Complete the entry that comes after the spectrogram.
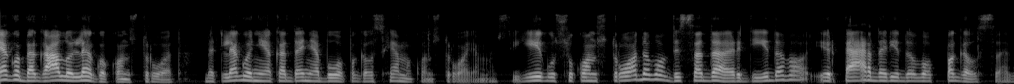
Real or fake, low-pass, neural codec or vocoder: real; 10.8 kHz; none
